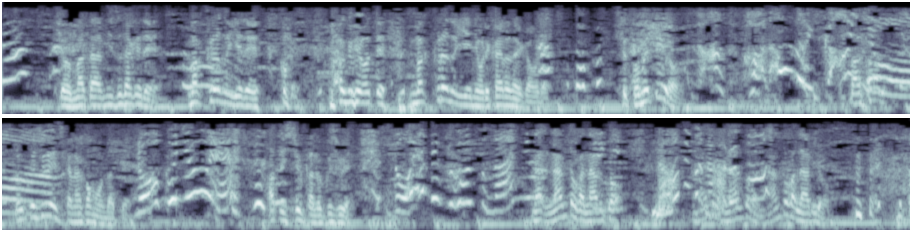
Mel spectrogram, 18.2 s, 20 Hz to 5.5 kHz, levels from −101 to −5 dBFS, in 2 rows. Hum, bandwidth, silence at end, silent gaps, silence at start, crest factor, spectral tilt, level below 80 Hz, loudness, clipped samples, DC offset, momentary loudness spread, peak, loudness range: none; 5.2 kHz; 0 s; none; 0 s; 14 dB; -9 dB/octave; -44 dBFS; -18 LUFS; under 0.1%; under 0.1%; 6 LU; -4 dBFS; 2 LU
